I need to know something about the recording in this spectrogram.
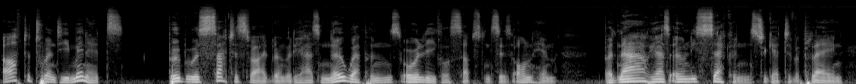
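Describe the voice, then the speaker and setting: A man's voice: on the low side, animated, normal speed, darkish tone, no echo. A man delivering scripted docu-soap narration.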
